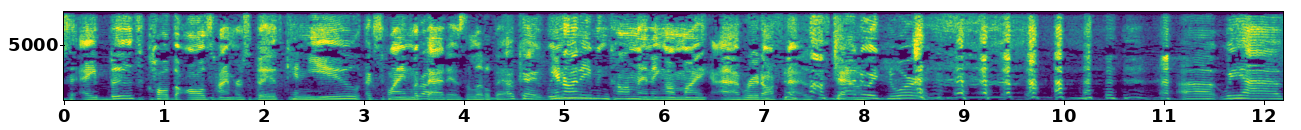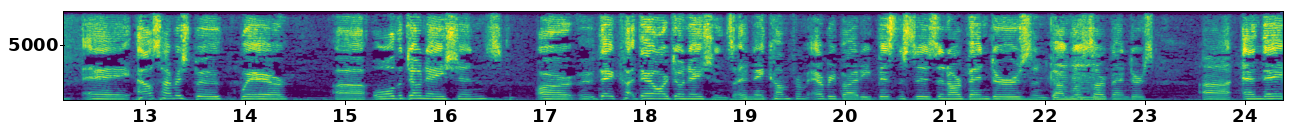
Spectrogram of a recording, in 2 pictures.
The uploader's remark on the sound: LIVE Remote at The Santa Market! We are very ready to start our holiday shopping at Santa’s Market, where we will be doing a live remote this Saturday.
